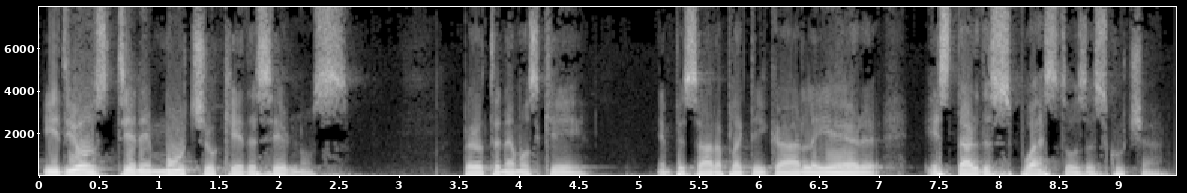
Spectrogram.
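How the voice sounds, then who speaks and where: A man preaching a sermon in an unhurried, measured delivery. His voice is mellow and warm. He reads scripture aloud and now and then acts out everyday voices. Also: mid-range voice. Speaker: pastor. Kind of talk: sermon with Bible reading.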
